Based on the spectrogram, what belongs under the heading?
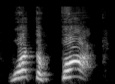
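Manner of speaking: loud, high, drawn-out outraged yell; retold yelling. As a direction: imitate a furious driver yelling out the window. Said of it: "Like, yelling".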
